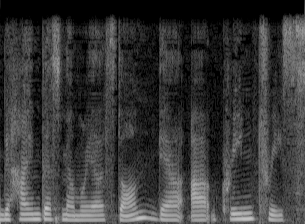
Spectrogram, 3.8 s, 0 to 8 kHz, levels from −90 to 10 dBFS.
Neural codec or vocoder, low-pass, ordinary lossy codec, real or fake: codec, 16 kHz, 1.1 kbps, Voila-Tokenizer; 7.2 kHz; none; fake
